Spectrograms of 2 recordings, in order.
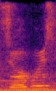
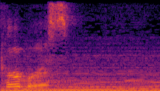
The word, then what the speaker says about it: Cerberus: fact a dog kerberus yeah don't you read Cerberus Jordan no it's pronounced kerberus threw me off the first time too and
